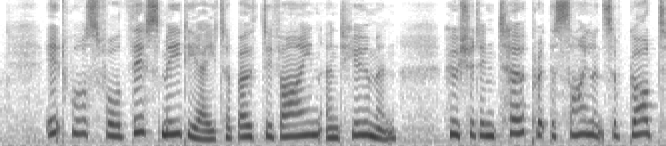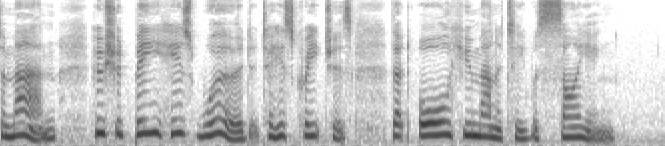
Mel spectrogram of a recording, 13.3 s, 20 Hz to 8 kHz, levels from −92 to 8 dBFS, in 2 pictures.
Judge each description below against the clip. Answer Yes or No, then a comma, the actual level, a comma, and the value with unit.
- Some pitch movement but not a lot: Yes, average, 3.8 semitones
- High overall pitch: Yes, high, 240 Hz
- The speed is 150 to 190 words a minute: No, average, 140 wpm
